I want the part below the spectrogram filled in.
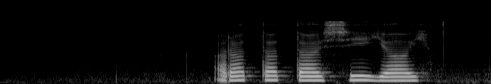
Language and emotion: Russian, neutral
